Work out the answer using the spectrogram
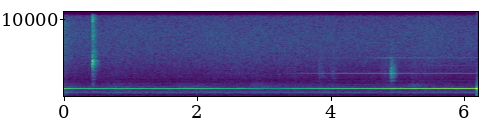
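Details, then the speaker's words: Nordmende Super 250-9 tube radio with EL41 output tube, after power supply and audio section restoration, previously low audio; tubes warmed, volume at maximum, 200 V 100 mA draw; steady clean loud test tone, no hum or crackle; audio working. "let the tubes warm up a bit i've got this on maximum oh here it is oh that's pretty loud that's pretty loud"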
